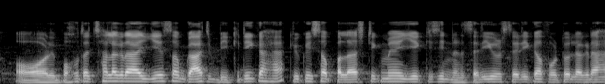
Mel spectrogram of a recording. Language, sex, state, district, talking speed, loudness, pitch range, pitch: Hindi, male, Bihar, Araria, 240 wpm, -20 LUFS, 115-135 Hz, 125 Hz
